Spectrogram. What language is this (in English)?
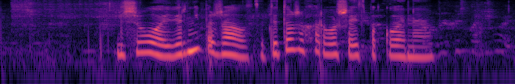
Russian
